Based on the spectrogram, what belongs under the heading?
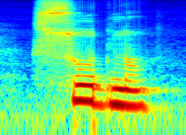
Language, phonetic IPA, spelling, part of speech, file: Ukrainian, [sʊdˈnɔ], судно, noun, Uk-судно.ogg
- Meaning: ship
